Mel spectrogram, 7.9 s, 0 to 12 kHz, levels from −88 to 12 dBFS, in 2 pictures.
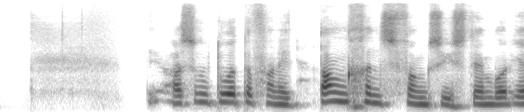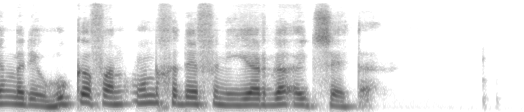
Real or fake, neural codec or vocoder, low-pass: fake; autoencoder, 48 kHz, 32 numbers a frame, DAC-VAE, trained on Japanese speech; 10.8 kHz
